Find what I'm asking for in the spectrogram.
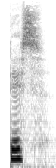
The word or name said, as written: Des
